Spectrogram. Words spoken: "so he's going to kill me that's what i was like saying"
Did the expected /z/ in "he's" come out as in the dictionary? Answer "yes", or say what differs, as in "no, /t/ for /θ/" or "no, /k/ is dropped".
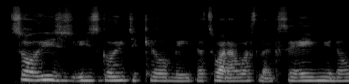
yes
